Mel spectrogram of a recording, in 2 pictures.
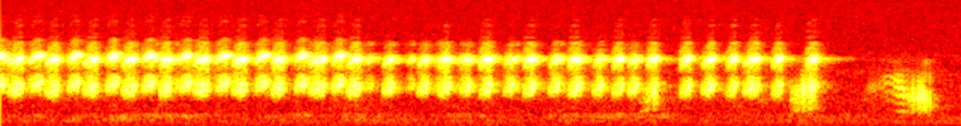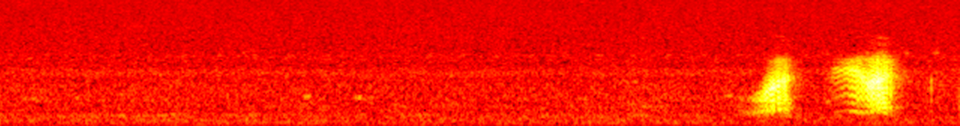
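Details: Tree frogs calling at night at a forest pond in north-east Italy in mid April: a dense, fast rattling chorus of rapid pulsed croaks for about five seconds, then silence, followed near the end by two short separate bursts.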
